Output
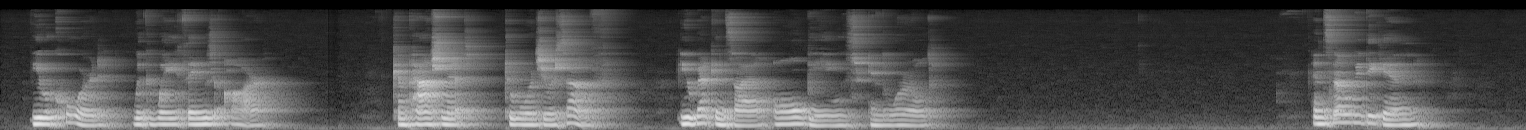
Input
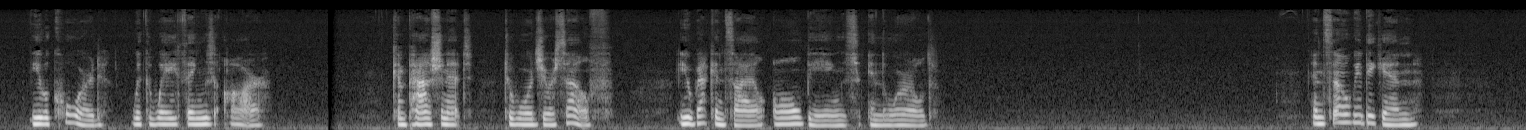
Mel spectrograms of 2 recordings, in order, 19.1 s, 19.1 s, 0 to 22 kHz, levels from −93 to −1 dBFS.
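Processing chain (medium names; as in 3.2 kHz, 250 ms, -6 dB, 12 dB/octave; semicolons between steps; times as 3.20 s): spectral sustain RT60 1.38 s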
